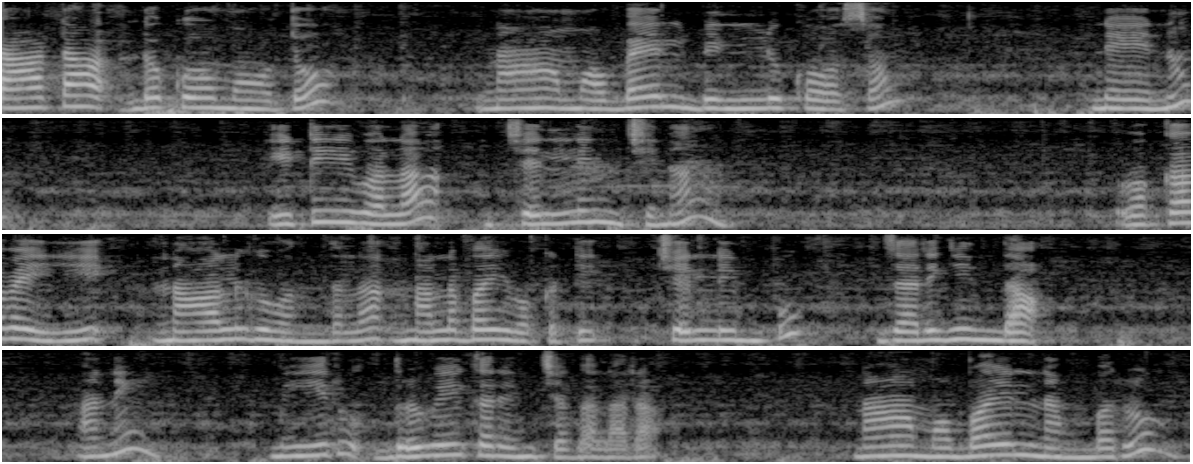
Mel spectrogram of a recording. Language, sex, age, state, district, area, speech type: Telugu, female, 60+, Andhra Pradesh, N T Rama Rao, urban, read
